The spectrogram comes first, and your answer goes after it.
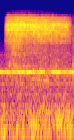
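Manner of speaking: unvoiced hissing s; hissed s sound. Shown as a demonstration. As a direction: hiss the letter s. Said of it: "What sound do you see here?".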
